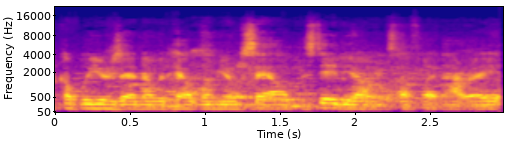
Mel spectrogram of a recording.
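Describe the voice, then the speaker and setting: With a Scottish accent, a man of medium pitch speaks over crowd noise in the background, his voice carrying audible room echo. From Scotland. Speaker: supporters group volunteer. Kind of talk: documentary interview.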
